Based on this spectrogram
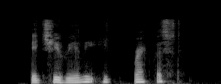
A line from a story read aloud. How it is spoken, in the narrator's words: He whispered too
